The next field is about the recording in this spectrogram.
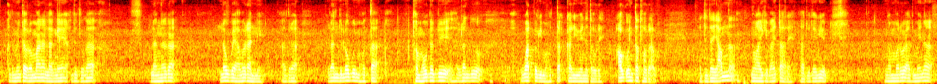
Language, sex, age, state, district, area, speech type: Manipuri, male, 18-30, Manipur, Bishnupur, rural, spontaneous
